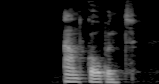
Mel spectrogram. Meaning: present participle of aankopen
- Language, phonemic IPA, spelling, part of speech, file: Dutch, /ˈaŋkopənt/, aankopend, verb, Nl-aankopend.ogg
